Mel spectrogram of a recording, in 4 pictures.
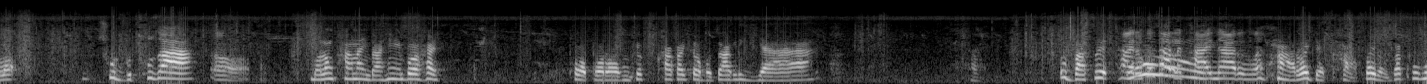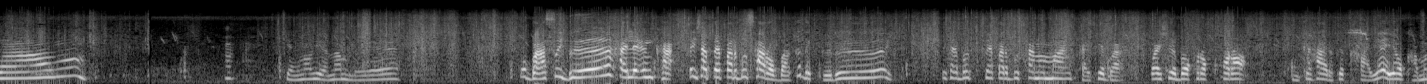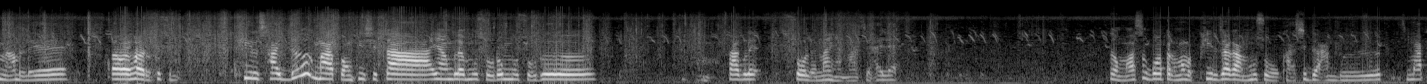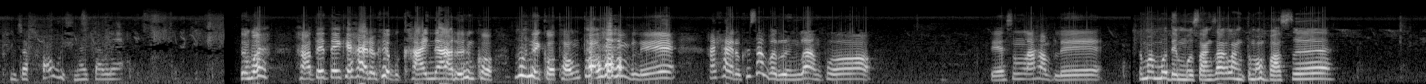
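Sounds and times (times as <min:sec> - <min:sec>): woman speaking: 0:00.0 - 0:00.2, 0:00.8 - 0:04.5, 0:05.7 - 0:08.3, 0:10.6 - 0:15.2, 0:16.5 - 0:18.4, 0:19.4 - 0:34.6, 0:35.4 - 0:37.6, 0:39.6 - 0:44.2, 0:45.2 - 0:51.6, 0:52.7 - 0:56.2
chickens clucking: 0:13.4 - 0:19.5, 0:22.0 - 0:45.1.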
